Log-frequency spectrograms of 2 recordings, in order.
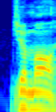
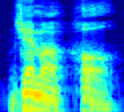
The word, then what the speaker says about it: Jamahal: thiago mahetta santos and jamal hill not to be confused with gemma hall hill as it's spelled anyhow as always guys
